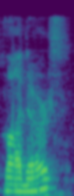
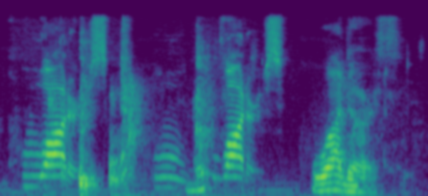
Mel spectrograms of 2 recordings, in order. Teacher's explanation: I want you to start off the word with an oo, and then slide into that ah.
